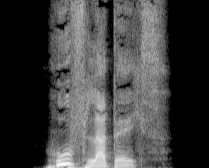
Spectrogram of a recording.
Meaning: genitive singular of Huflattich
- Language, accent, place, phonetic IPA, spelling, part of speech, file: German, Germany, Berlin, [ˈhuːfˌlatɪçs], Huflattichs, noun, De-Huflattichs.ogg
